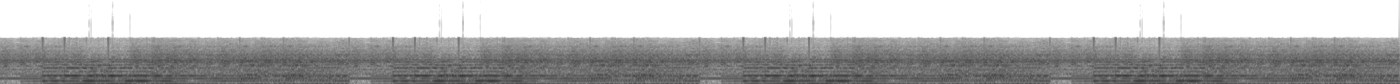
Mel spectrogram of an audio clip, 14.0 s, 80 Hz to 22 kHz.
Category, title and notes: Instrument samples > Percussion
This 137bpm Drum Loop is good for composing Industrial/Electronic/Ambient songs or using as soundtrack to a sci-fi/suspense/horror indie game or short film.
Alien, Ambient, Dark, Drum, Industrial, Loop, Loopable, Packs, Samples, Soundtrack, Underground, Weird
